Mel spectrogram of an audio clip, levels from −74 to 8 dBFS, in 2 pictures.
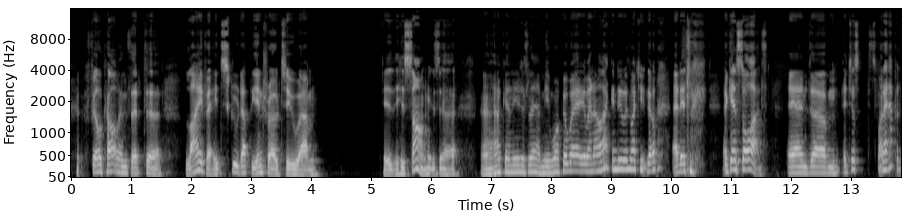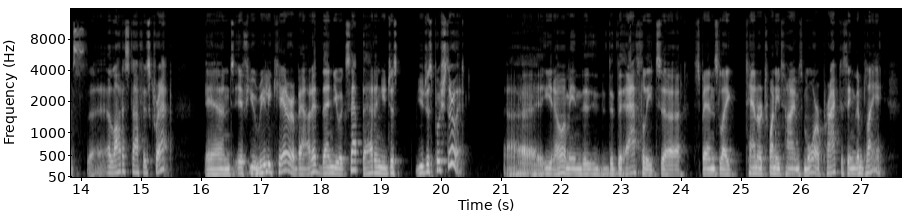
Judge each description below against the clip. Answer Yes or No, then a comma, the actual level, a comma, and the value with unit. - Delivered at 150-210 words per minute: Yes, average, 200 wpm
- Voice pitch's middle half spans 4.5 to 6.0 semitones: Yes, average, 5.1 semitones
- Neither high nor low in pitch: No, low, 125 Hz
